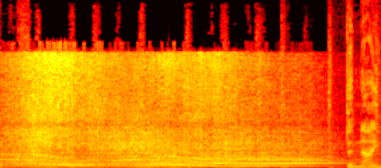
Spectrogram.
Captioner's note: engine revving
